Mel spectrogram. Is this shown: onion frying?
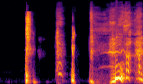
no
